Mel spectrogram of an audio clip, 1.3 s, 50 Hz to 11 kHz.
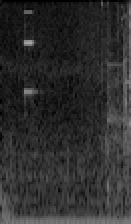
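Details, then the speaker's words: Seiko The Great Blue 7T62 chronograph alarm dive watch alarm: a single short, high-pitched electronic chirp in a quiet room; normal alarm beep. "This does have an alarm function, which I should probably test. I can't quite remember how to set that function in this watch, but I'll do that at a later date."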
